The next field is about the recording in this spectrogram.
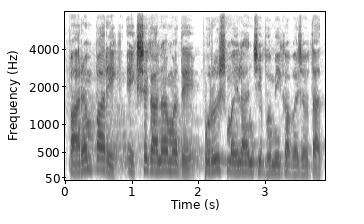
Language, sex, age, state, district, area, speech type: Marathi, male, 30-45, Maharashtra, Buldhana, urban, read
